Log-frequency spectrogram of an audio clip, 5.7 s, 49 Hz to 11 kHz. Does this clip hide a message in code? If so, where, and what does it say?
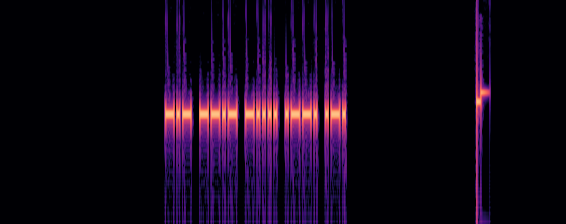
Yes: Morse code from 1.7 to 3.4 s, heard as a keyed tone, about 42 wpm, 700 Hz. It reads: KQ6PR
